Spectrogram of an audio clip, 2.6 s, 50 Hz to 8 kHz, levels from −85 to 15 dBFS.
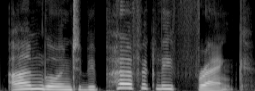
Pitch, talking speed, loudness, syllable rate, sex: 250 Hz, 140 wpm, -16 LUFS, 3.4 syllables/s, female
